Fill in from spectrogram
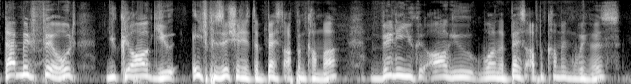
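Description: A man's voice: fairly high pitch, expressive, fast, dark tone, no room sound. A young man with a London roadman accent, chatting about football in a slangy, insistent way. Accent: London roadman, multicultural urban slang. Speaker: football podcast co-host. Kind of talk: casual football banter.

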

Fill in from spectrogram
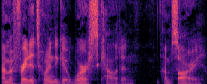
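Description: A man's voice: sits low, brisk, creaky, fairly bright tone, no room sound, full character voice. Wry male jester, read by a man: frank, kind, dry delivery, slightly lifted voice, dry close sound. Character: wry older male court jester, blunt yet kind.

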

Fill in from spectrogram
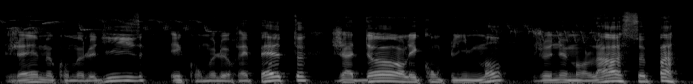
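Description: A man voicing a boastful big bad wolf in a storybook reading, loud and swaggering. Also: on the low side, very animated, slow, a little hiss or hum, exaggerated voice. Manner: loud, swaggering, self-satisfied.

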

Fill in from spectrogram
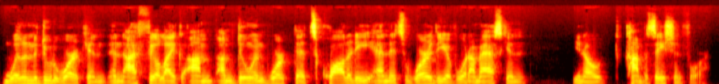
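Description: A man's voice: medium pitch, little pitch movement, fairly quick, a little mellow, highs cut off. Hip hop guy chatting easy, repeats himself a lot, mid voice. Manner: laid-back, emphatic, repeats words when starting. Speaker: hip hop artist guest. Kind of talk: casual interview chat.

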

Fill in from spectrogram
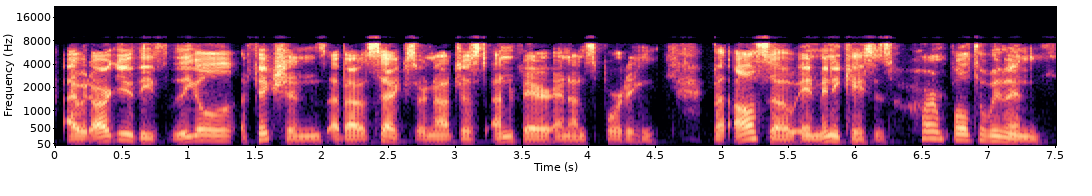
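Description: A man's voice: fairly low pitch, big pitch swings, normal speed, bright, forceful tone, no echo. A man co-hosting a podcast in casual chat, laughing often, swearing freely and reading article passages aloud with sarcasm. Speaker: podcast co-host.

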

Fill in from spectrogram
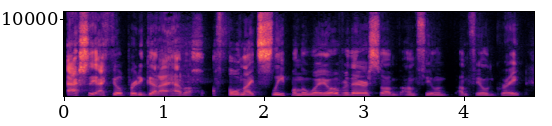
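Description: Animated man telling a story. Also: medium pitch, quick pace, no room sound, clean studio sound. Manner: animated anecdote teller, voices rise with excitement. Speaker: podcast co-host. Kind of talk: casual chat, storytelling.

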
